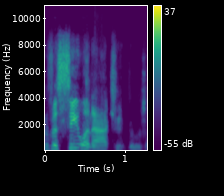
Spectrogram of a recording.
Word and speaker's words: Vasilinac: Vasilinac, Torin Vasilinac is the pronunciation that I was told by the Chatham-Kent Barnstormers.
